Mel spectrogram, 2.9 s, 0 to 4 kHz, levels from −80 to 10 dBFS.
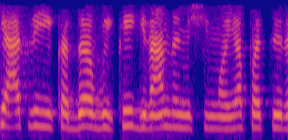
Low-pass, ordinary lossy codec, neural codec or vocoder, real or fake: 3.6 kHz; MP3, 32 kbps; none; real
